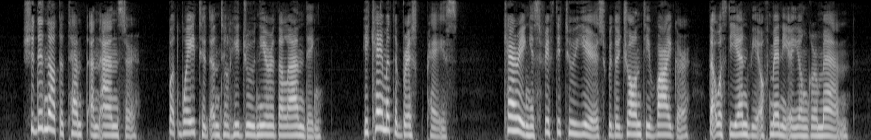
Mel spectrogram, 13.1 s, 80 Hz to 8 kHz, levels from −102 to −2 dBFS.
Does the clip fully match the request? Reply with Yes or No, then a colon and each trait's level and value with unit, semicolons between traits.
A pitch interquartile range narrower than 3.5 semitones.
Yes: average, 2.8 semitones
